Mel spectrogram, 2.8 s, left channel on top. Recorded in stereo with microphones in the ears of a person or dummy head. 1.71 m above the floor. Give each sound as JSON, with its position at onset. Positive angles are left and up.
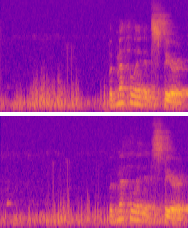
{"t": 1.6, "sound": "a man speaking", "side_deg": 60, "distance_m": 2.5}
